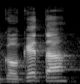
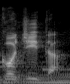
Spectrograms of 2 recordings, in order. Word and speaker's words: Gogeta: está del segundo sí ya sé que aquí le decimos coqueta pero la pronunciación correcta sería goyita porque ya sabemos que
